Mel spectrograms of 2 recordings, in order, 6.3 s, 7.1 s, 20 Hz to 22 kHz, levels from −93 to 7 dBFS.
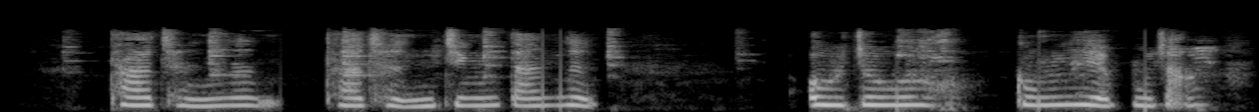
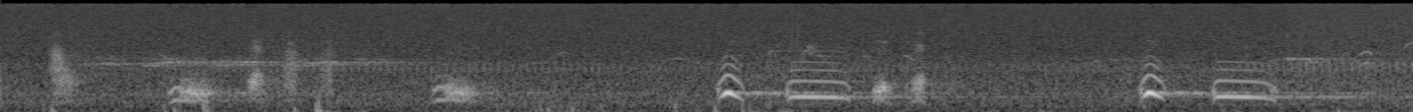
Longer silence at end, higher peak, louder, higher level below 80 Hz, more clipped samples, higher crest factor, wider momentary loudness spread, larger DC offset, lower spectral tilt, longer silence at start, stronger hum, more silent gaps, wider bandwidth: first, 0.2 s vs 0 s; about the same, -10 dBFS vs -8 dBFS; first, -27 LUFS vs -31 LUFS; second, -66 dBFS vs -58 dBFS; neither; about the same, 18 dB vs 22 dB; second, 11 LU vs 17 LU; neither; first, -3.5 dB/octave vs -2 dB/octave; first, 0.3 s vs 0 s; neither; neither; second, 7.8 kHz vs 19 kHz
